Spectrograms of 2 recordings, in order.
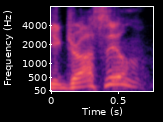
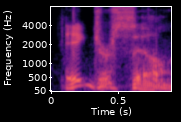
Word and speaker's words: Yggdrasil: How do you pronounce that, Lark? Oh, you mean Yggdrasil? The Tree of Life? I thought it Yes. was Yggdrasil? Yggdrasil?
